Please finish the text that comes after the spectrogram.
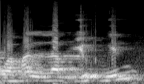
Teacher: nun sukun bertemu lam, idgham bila gunnah, dimasukkan tapi tidak didengungkan ya, masuk nun sukunnya ke lamnya tapi tidak didengungkan, tidak lama.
